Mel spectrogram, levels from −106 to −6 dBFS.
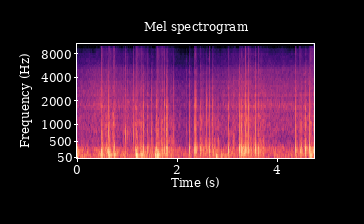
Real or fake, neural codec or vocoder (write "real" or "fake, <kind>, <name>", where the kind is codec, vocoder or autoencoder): fake, autoencoder, DAC-VAE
